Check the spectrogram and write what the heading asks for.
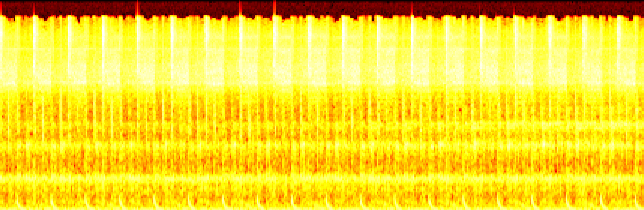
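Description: Techno track in a DJ mix: a steady four-on-the-floor kick drum at about two beats a second, with hi-hats ticking between the kicks over a sustained synth drone.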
